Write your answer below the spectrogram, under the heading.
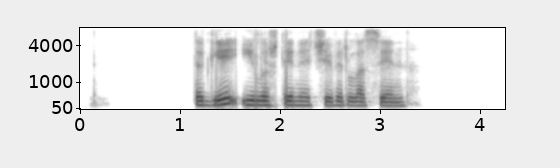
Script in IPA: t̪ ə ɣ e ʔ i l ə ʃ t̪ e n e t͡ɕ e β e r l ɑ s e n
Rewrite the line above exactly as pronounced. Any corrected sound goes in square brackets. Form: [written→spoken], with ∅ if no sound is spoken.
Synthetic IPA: t̪ ə ɣ e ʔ i l ə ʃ [t̪→d̪] e n e t͡ɕ e β e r l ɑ s e n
